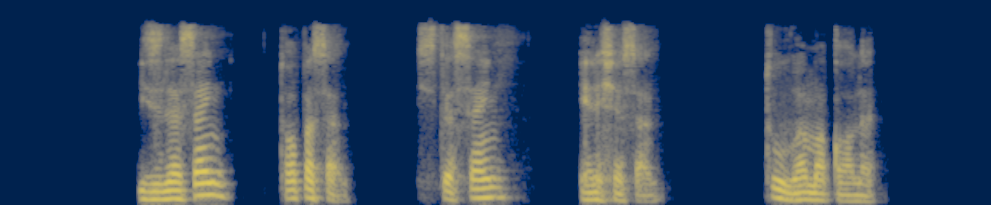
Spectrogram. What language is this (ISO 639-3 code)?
uzb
